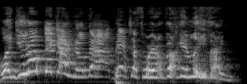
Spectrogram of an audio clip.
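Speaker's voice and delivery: high, pushed angry retort; retold fed-up outburst; exasperated snapping. Snapping back at instigators.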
